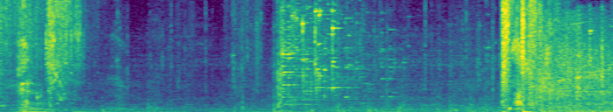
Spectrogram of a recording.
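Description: A lightsaber swooshes through the air.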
